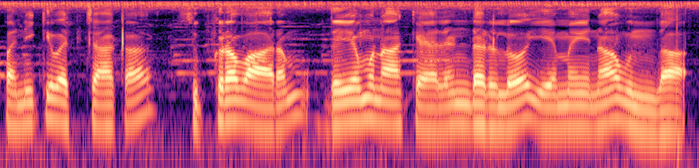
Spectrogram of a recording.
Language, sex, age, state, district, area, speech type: Telugu, male, 45-60, Andhra Pradesh, Eluru, urban, read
